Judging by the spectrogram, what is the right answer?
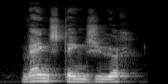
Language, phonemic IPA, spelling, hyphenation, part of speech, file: Dutch, /ˈʋɛi̯n.steːnˌzyːr/, wijnsteenzuur, wijn‧steen‧zuur, noun, Nl-wijnsteenzuur.ogg
- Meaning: 1. tartaric acid 2. levorotartaric acid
